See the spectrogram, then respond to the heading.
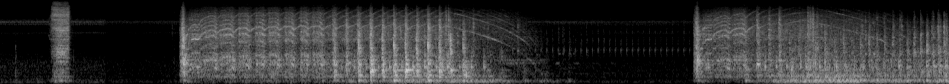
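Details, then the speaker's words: Generac diesel light-plant generator bought cheap at auction, cranked after tightening fuel fittings; fuel pressure seemed low, some smoke but two long bursts of even cranking never catch; owner suspects airlock in fuel system; cranks but won't start. "I feel like we should be getting more pressure than that, but I'm going to tighten those up and see what happens. Alright, come on now. Getting smoke, that's good. I wonder if it's kind of airlocked and we just need to get it running a little bit."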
